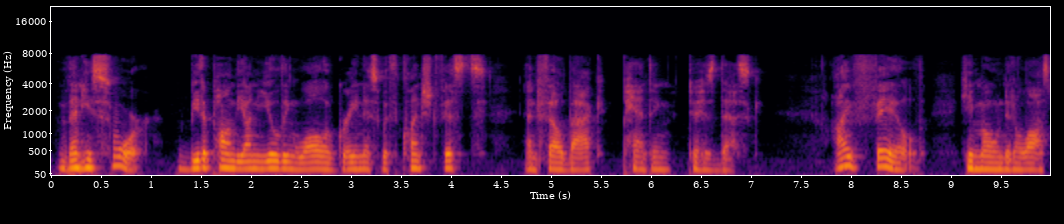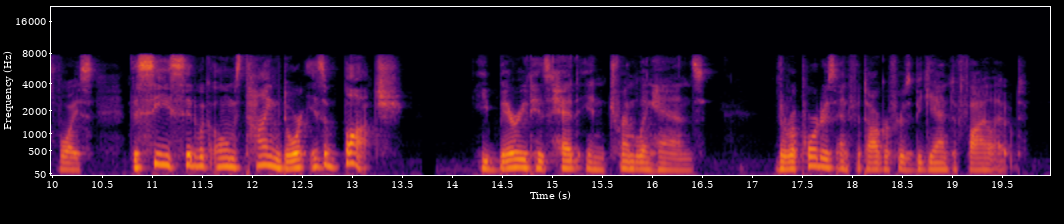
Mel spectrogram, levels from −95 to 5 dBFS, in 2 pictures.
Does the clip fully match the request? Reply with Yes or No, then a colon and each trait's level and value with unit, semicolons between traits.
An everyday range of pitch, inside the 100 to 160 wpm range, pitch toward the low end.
Yes: average, 3.6 semitones; average, 155 wpm; low, 130 Hz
